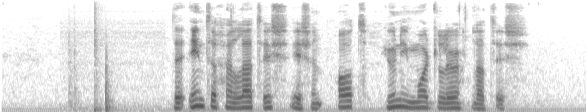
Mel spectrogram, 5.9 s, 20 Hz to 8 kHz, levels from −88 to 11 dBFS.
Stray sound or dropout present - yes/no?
yes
